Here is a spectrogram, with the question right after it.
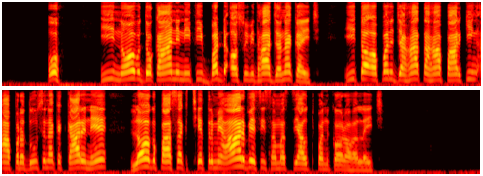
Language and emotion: Maithili, disgusted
